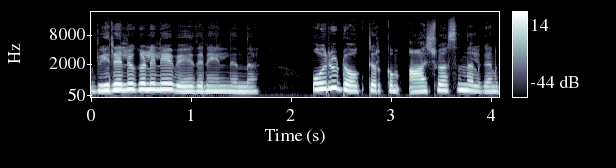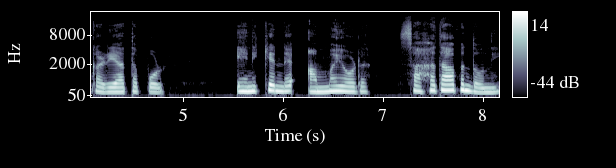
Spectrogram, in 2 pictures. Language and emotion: Malayalam, sad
